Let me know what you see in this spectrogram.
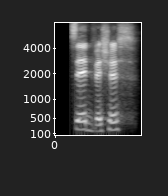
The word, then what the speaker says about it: Sid Vicious: Sid Vicious.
